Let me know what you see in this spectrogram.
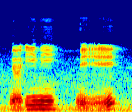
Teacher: Initial is n, no. Final e third tone. n e ni ni which means you.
